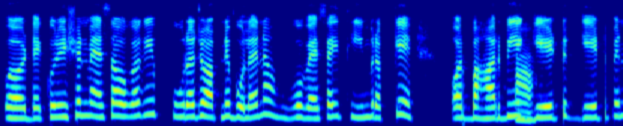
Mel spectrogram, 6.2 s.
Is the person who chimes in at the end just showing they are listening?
Yes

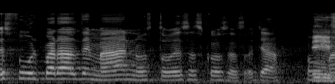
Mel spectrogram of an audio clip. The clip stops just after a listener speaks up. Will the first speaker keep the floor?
No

